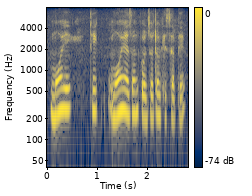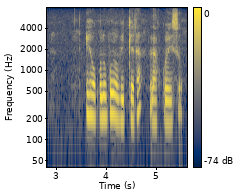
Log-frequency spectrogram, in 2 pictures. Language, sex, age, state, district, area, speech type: Assamese, female, 18-30, Assam, Dibrugarh, rural, spontaneous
